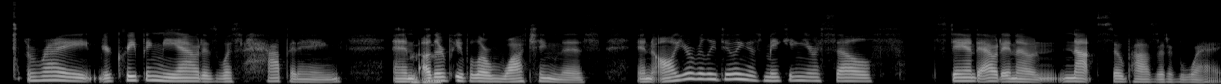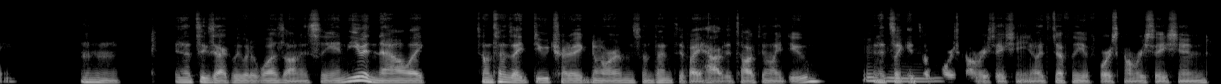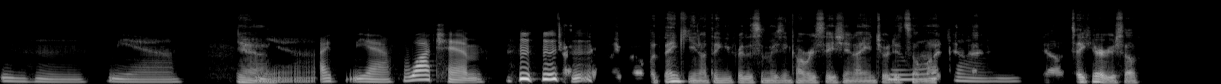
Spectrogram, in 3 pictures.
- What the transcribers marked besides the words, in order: tapping; chuckle; unintelligible speech
- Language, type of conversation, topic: English, advice, How can I apologize sincerely?
- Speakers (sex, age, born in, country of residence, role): female, 60-64, United States, United States, advisor; male, 20-24, United States, United States, user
